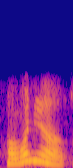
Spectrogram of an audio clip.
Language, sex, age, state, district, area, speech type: Assamese, female, 45-60, Assam, Nalbari, rural, conversation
